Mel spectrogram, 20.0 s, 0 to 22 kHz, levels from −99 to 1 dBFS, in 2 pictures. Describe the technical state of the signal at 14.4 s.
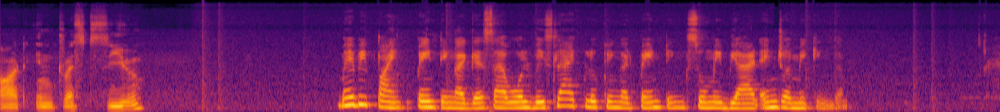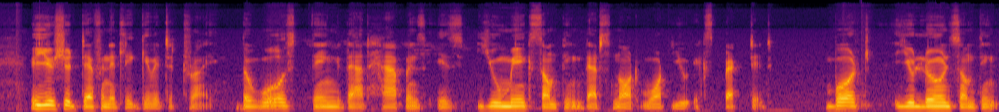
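The speech briefly dips by roughly 15 dB from 14.39 to 14.44 s, likely speech suppressed in double talk, where an echo canceller mistook it for echo.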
